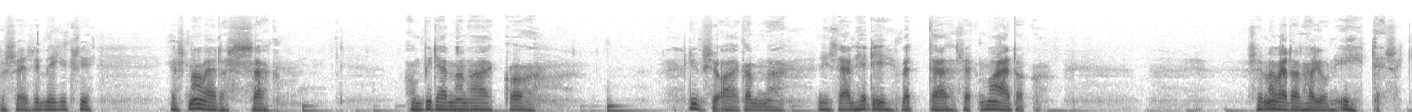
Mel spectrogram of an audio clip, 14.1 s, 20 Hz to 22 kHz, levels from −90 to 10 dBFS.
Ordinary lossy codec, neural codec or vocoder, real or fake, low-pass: AAC, 32 kbps; none; real; 19.8 kHz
